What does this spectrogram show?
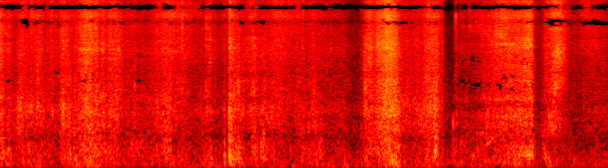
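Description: A zipper on snow-crusted legwear being worked open in several short rasping pulls, with rustling of stiff fabric.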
